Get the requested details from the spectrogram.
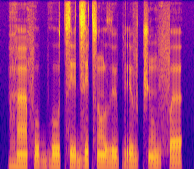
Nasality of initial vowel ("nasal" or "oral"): nasal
